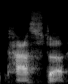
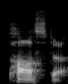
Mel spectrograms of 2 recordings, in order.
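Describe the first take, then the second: First: Pasta said the British way, short a as in cat; British-style "pasta", first vowel short and flat as in cat; British pronunciation. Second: Pasta said the American way, long open ah in first syllable; American-style "pasta", first vowel as in father; American pronunciation. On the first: British expat showing host his dropped habit, pasta with short British a. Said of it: "I'm not gonna bother to say". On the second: British expat showing host his American habit, pasta with open ah. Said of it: "I'm just gonna say reflexively". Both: Shown as a demonstration.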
